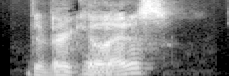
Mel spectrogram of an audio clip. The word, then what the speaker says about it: diverticulitis: Diverticulitis? – Yes.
